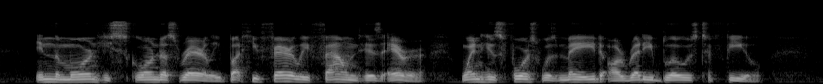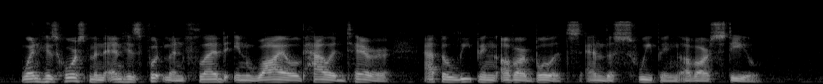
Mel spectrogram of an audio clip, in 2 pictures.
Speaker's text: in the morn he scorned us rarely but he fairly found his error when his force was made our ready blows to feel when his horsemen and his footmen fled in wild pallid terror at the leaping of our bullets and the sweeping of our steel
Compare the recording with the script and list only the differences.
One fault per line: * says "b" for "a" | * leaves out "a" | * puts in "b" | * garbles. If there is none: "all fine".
all fine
